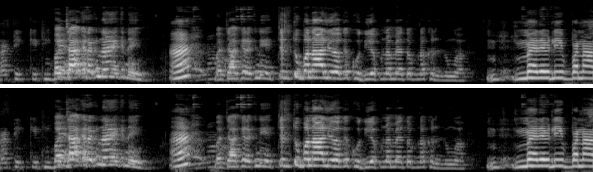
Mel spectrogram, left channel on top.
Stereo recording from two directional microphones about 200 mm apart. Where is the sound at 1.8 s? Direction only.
15° left (ahead or behind).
